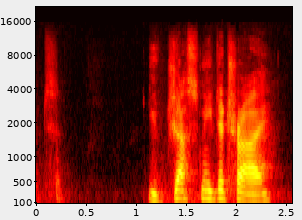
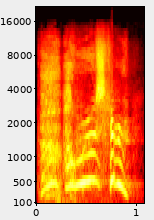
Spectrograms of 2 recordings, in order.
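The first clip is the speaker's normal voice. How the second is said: gasp, then high loud squeal; squealing lamb; 7 dB louder, slower than usual. A narrator's reading. Lamb hears there is a rooster, high excited squeal. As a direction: squeal it in delighted amazement. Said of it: "squealed the lamb".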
